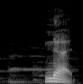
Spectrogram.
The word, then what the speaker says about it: Gnut: So how do you actually say his name? Is it actually Nut or is it Gnut? Or Goot? Or Root? Gnut. Gnut. Nut. Newt. It is Nut.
